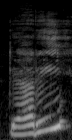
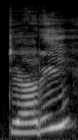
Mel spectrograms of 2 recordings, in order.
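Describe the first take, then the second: First: It is called softly and hesitantly. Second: It is called more loudly.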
